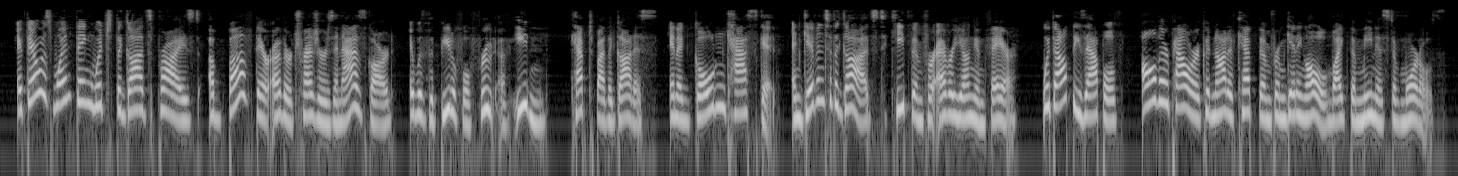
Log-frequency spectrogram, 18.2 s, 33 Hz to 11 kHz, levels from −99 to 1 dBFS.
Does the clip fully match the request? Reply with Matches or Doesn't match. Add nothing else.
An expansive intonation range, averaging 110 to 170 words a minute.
Doesn't match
